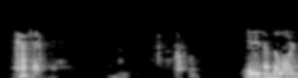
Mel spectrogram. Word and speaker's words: chesed: Now, the Hebrew word chesed. You have a little saliva in your mouth to say it right. The Lord's loving kindness, chesed, which is the Old Testament parallel to the New Testament mercy, that we are not consumed.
